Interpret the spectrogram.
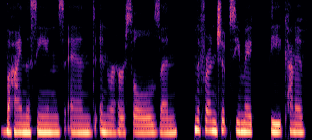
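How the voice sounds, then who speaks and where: Low-pitched American woman, dry sound. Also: level tone, moderate pace, mellow, no echo. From Ohio, United States. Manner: candid, self-reflective, laughs while talking. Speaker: interview guest, audio drama creator. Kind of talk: casual conversational interview.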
